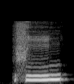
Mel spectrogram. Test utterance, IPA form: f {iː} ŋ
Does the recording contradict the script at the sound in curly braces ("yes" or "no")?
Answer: no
